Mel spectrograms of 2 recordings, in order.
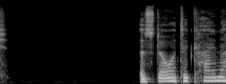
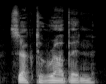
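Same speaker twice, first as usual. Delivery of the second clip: plain reading voice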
